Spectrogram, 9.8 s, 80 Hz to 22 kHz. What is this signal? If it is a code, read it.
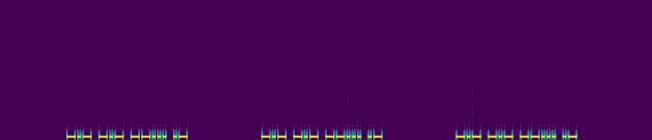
Morse code, heard as a keyed tone, about 30 wpm, 700 Hz. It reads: KK7A KK7A KK7A
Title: Call Signs Repeated 2x - 30wpm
